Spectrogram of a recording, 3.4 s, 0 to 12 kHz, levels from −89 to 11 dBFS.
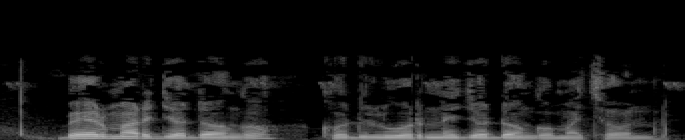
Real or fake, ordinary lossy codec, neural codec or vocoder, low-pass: real; MP3, 32 kbps; none; 7.2 kHz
